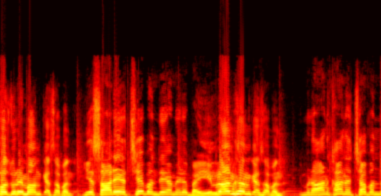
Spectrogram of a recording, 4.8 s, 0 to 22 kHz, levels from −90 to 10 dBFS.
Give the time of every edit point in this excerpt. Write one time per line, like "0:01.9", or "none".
0:00.9

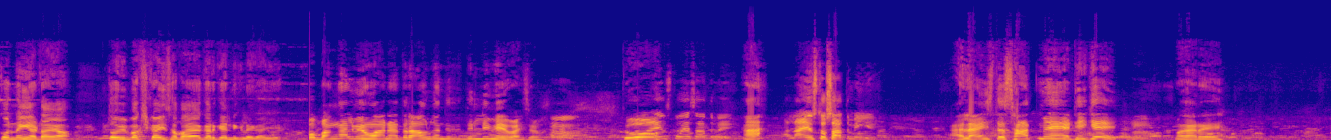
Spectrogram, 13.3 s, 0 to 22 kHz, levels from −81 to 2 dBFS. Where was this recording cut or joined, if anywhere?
0:02.9

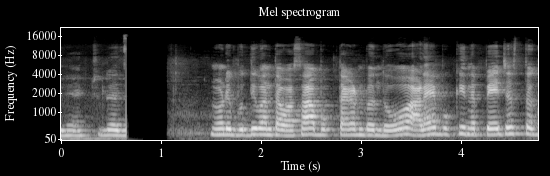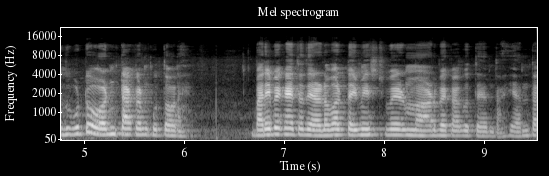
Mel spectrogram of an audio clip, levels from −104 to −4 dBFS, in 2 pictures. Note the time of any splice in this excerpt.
0:01.0

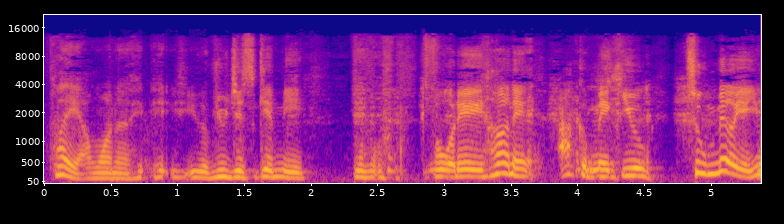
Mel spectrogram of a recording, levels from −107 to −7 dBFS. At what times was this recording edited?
0:02.8

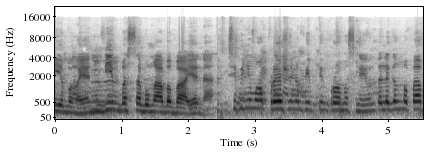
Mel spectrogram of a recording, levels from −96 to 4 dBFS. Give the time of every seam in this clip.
0:02.5

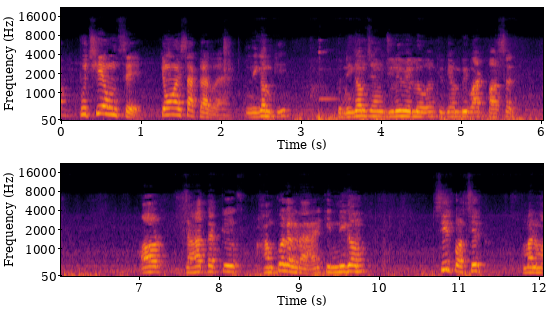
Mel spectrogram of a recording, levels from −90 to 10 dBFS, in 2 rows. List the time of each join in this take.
0:02.3

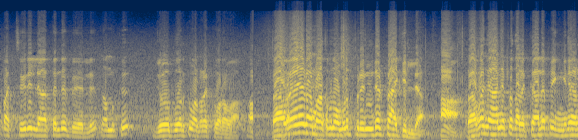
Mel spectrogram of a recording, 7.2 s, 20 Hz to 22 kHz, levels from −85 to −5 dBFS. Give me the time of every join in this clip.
0:03.1

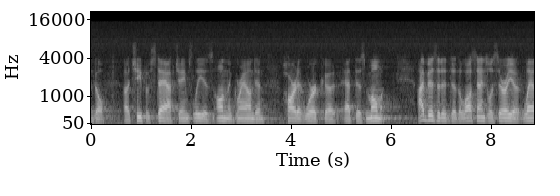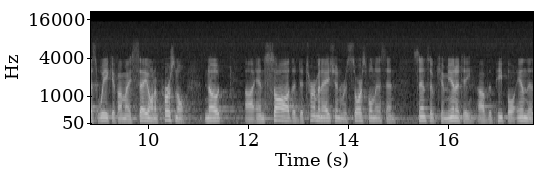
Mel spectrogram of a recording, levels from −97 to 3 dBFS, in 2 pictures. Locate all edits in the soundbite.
none

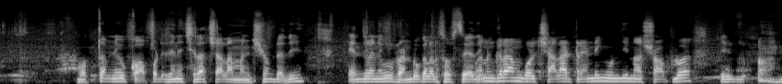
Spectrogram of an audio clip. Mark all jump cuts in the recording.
0:04.8

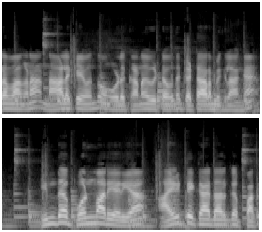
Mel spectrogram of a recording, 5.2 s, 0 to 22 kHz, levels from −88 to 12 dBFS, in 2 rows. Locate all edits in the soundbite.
0:02.8

